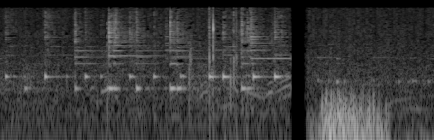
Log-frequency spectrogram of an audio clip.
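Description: Cowbells on grazing cattle clanking irregularly, many overlapping strikes with ringing tones. About three seconds in the sound cuts off abruptly and gives way to a low rumble.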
